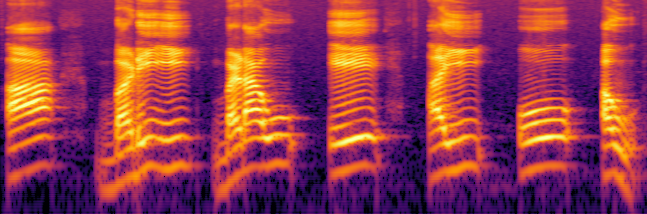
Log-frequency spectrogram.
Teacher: हमारे 2 मात्राओं का समय लगता है, इसी कारण हम इसे क्या कहते हैं, द्विमात्रिक स्वर कहते हैं। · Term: दीर्घ स्वर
